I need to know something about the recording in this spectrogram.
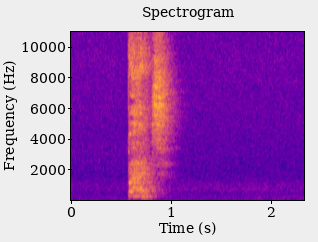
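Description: One short, sharp vocal burst from a man, starting suddenly about half a second in and lasting about half a second, over faint room tone.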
